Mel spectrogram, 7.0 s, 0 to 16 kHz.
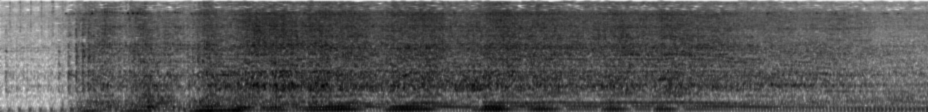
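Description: A Honda Click 125 scooter that kept losing coolant and overheating runs after a top overhaul. After a brief sputter the engine settles into a loud, steady, close-up running note.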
